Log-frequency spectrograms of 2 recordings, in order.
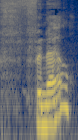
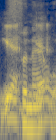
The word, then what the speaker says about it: Fennell: Is a film by, I know we disagree on the pronunciation, but Emerald Fennell? – Fennell. – Or fennel. I mean, I like to call it fennel because I like to think she's a semi-precious stone, or a precious stone, and a herb.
